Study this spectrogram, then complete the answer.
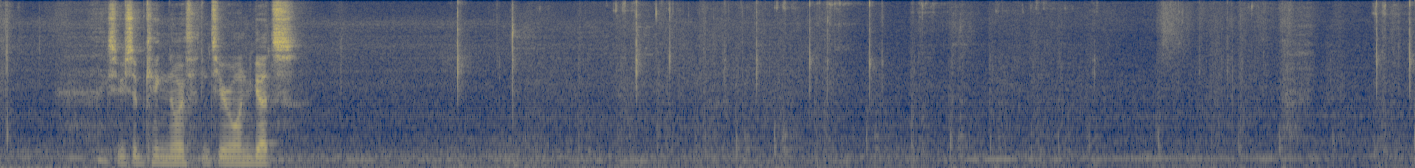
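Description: Footsteps tap on a stone floor.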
